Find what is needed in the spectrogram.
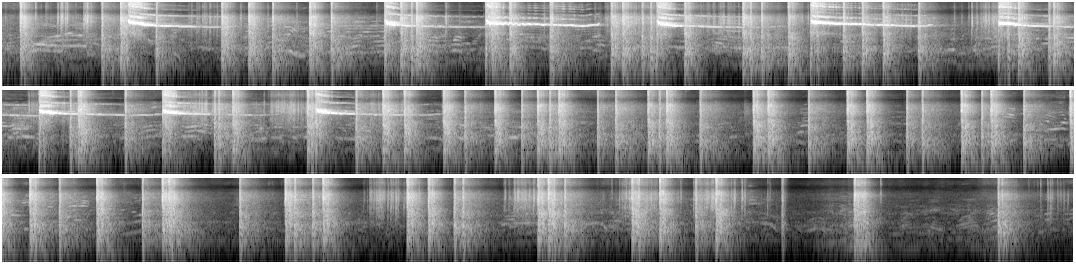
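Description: A rapid volley of aerial fireworks: sharp bangs and crackles follow one another throughout. Over the first fifteen seconds about ten shots each carry a high whistle that falls in pitch.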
